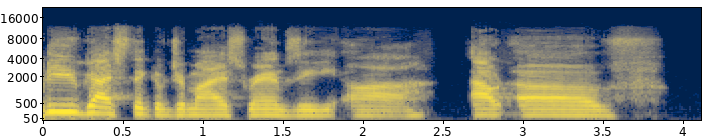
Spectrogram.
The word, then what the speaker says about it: Jahmi'us Ramsey: But then I read up about his approach to the game and his Jahmi'us Ramsey, I believe is how you pronounce his name, from Texas Tech.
